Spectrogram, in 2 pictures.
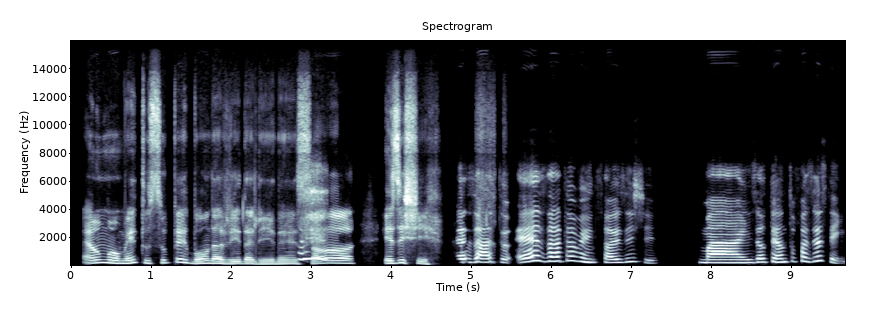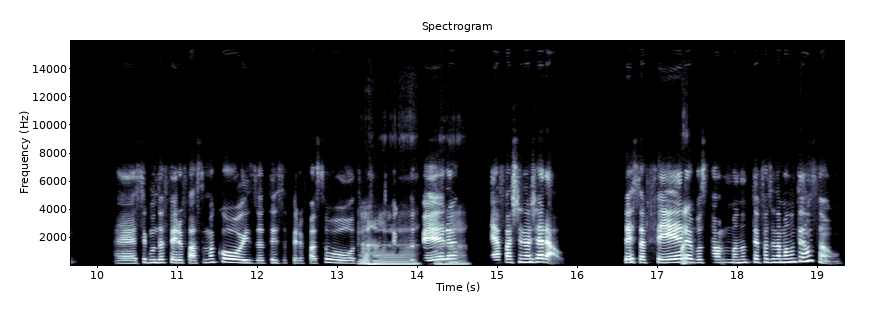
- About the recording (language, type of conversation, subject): Portuguese, podcast, Como equilibrar lazer e responsabilidades do dia a dia?
- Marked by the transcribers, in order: none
